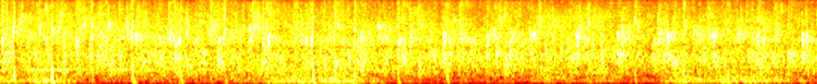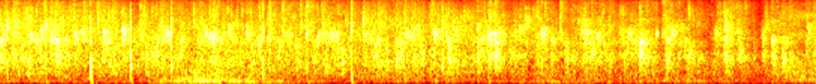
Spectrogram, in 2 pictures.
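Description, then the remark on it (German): A sustained burst of audience applause thanking the camera crew, many hands clapping in a dense, steady crackle that stays loud for about eleven seconds before easing slightly at the end, with no one speaking. “Bei denen wollen wir uns einmal mit einem ganz großen Applaus bedanken.”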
